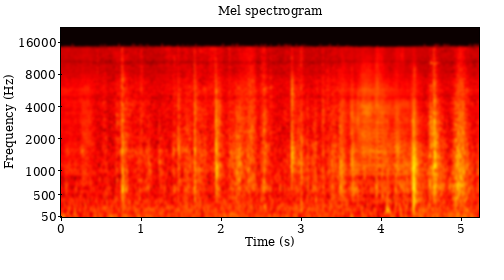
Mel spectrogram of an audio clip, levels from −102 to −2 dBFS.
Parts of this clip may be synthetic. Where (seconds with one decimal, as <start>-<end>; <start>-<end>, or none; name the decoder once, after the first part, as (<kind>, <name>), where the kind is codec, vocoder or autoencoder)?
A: 0.0-0.4 (vocoder, Vocos); 3.5-4.5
